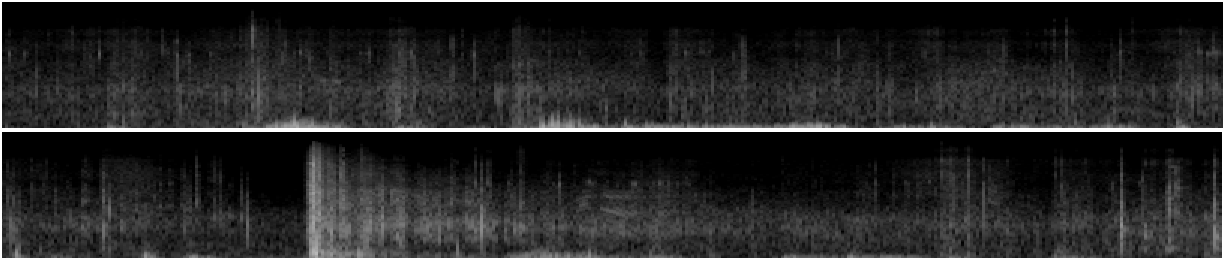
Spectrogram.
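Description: A single shotgun shot about seven and a half seconds in, sudden and loud, dying away over a second or so, amid rustling camera-handling noise and wind rumble.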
